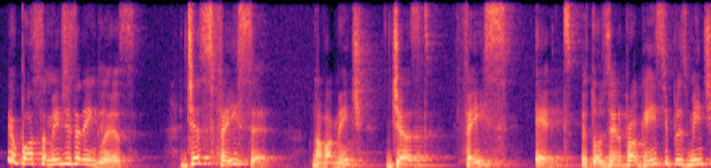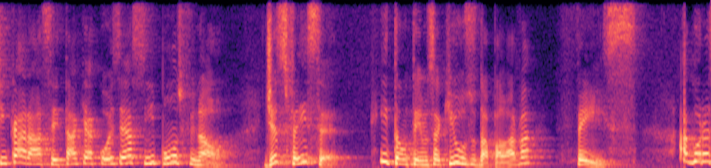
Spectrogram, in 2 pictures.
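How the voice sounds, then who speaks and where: Um jovem brasileiro, professor de inglês, dá uma aula em vídeo sobre pronúncia inglesa com sotaque brasileiro. Sua voz masculina é aguda e um pouco suave. Ele repete cada palavra de exemplo de forma lenta e deliberada.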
